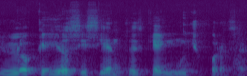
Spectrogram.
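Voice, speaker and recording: A man speaks in a fairly low voice with ordinary pitch variation. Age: 70s. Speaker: agricultural engineer in coffee industry. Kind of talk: interview.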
